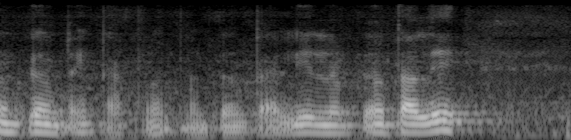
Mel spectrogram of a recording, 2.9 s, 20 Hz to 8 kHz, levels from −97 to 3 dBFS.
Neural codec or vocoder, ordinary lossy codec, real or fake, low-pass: codec, 24 kHz, 3.1 kbps, DualCodec; none; fake; 7.2 kHz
